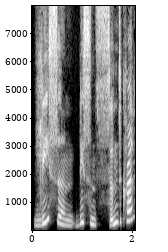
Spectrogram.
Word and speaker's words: Lisen Sundgren: And today I have a guest from Sweden, Lisen Sundgren. Am I pronouncing that right?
